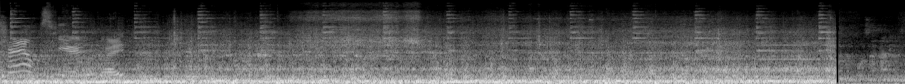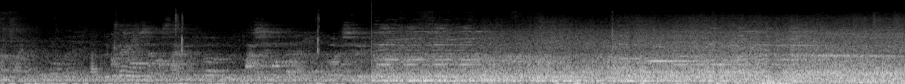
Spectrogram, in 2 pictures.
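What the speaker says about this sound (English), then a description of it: "Some really interesting looking trams here." Trams run past in Japan, a loud rumbling roll with clattering wheels that drops away partway and then builds again, with people talking over it.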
